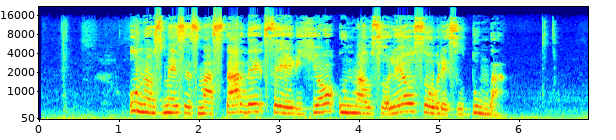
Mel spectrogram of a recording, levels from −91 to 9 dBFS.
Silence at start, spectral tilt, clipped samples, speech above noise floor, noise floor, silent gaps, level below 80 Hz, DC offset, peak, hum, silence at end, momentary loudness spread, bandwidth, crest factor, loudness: 0.25 s; -2 dB/octave; 0.9%; 26 dB; -35 dBFS; none; -34 dBFS; under 0.1%; 0 dBFS; none; 0.4 s; 8 LU; over 20 kHz; 10 dB; -7 LUFS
